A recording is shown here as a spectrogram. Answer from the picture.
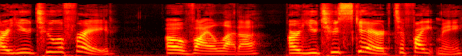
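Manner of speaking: jeering, goading taunt, called out loudly. A player's character taunts an opponent mid-fight, shouting a taunt. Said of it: "I think I shout".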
